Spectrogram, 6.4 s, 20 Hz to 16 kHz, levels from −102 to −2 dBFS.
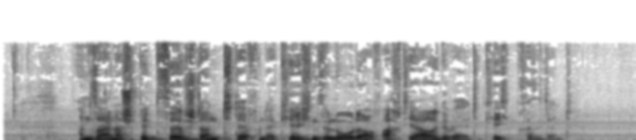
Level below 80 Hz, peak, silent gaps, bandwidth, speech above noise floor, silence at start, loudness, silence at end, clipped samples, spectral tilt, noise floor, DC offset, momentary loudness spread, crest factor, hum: -48 dBFS; -2 dBFS; none; 11.5 kHz; 36 dB; 0.8 s; -18 LUFS; 0.7 s; under 0.1%; -5.5 dB/octave; -53 dBFS; under 0.1%; 11 LU; 16 dB; none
